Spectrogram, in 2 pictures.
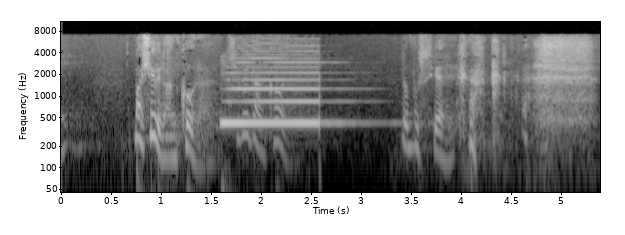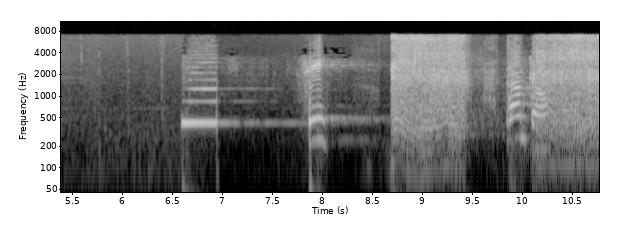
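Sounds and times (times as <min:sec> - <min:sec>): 
speech: 0:00.7 - 0:02.3, 0:03.4 - 0:05.1, 0:10.0 - 0:10.5
person blowing their nose: 0:08.7 - 0:10.7.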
